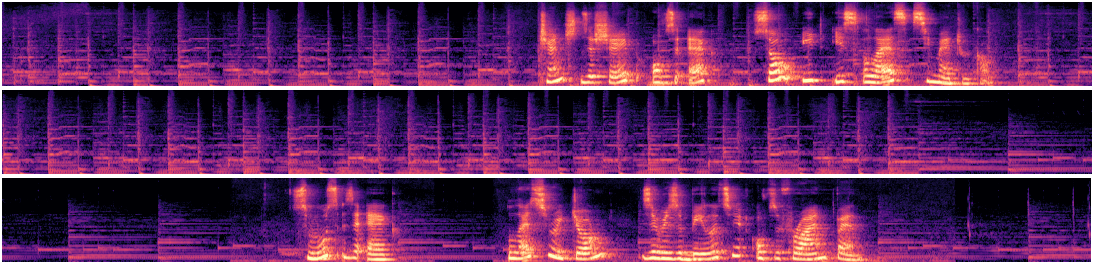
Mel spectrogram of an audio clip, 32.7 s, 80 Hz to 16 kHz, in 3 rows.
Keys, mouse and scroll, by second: 3.5 click, 5.0 2, 5.6 click, 8.2 g, 8.6 y, 11.2 click, 11.8 click, 12.1 shift+middle click, 12.3 g, 12.5 y, 14.7 click, 14.9 shift+middle click, 14.9 click, 15.9 g, 16.0 y, 19.0 click, 19.9 middle click, 21.0-22.0 scroll down 3, 21.6 middle click, 23.1 Tab, 24.0 middle click, 24.4-26.7 right drag, 29.4 click, 30.9 click.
